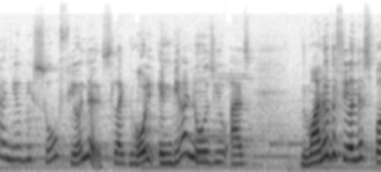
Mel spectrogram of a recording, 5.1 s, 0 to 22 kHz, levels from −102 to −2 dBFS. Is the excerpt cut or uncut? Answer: uncut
